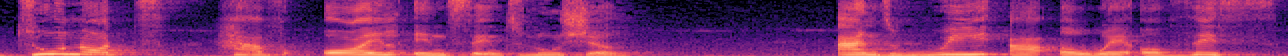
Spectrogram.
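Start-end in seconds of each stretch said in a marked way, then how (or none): none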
